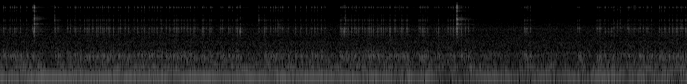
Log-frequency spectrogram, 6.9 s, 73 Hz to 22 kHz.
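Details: Hard drive making loud clicking and "beeping" noise after being dropped 3 ft: sharp, irregular clicks roughly once a second over a low steady drive hum, a failing hard drive; cause unknown to owner.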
